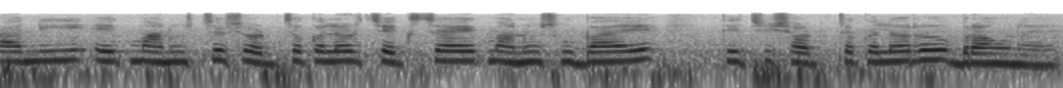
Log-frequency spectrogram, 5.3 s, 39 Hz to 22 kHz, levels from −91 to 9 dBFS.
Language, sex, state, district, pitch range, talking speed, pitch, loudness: Marathi, female, Maharashtra, Solapur, 260-280 Hz, 225 wpm, 270 Hz, -14 LUFS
